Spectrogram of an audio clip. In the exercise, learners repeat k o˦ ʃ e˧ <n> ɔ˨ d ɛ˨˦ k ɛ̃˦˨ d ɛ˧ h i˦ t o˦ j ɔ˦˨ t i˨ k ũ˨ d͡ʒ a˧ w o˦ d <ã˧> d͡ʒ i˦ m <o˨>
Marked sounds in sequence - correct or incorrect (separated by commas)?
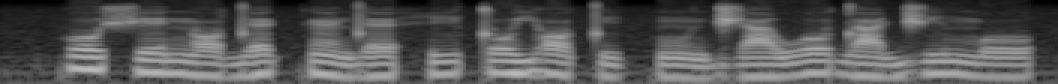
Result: correct, incorrect, incorrect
